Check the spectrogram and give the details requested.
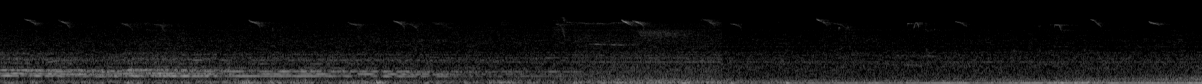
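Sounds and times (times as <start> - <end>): small birds chirping: 3.4 - 12.0.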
